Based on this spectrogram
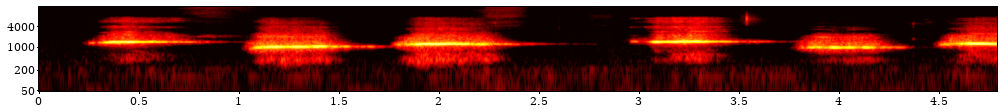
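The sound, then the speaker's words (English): A person whistles a short tune of six clear, sustained notes grouped in two phrases of three, with a brief pause between them, moderately loud with no talking. “Yeah, whistling was very frequent in this movie.”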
